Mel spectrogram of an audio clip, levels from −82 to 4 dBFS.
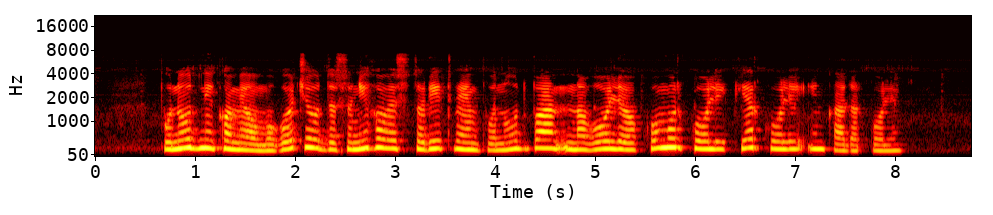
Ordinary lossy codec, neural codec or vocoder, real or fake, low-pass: none; none; real; 7.2 kHz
